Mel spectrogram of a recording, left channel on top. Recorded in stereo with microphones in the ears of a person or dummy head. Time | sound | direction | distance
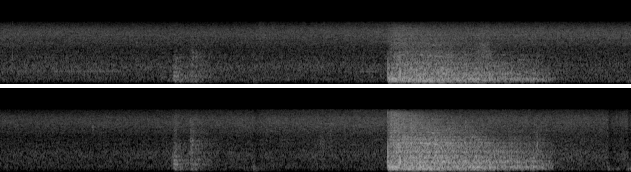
1.7 | a whoosh | 50° right (ahead or behind) | 1.3 m
3.9 | an explosion | 55° right (ahead or behind) | 0.8 m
